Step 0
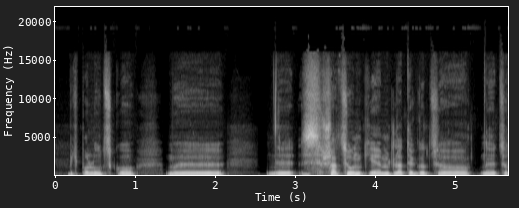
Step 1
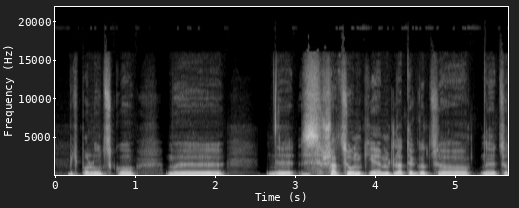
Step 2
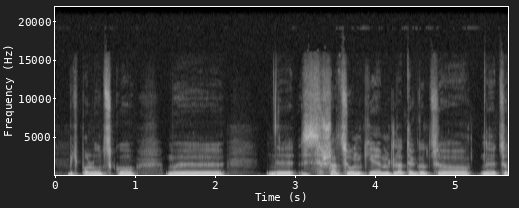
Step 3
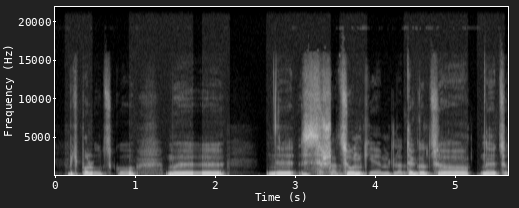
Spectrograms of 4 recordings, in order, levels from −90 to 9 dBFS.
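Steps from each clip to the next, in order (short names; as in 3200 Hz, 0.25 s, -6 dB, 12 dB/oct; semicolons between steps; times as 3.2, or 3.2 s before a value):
nothing audible
in parallel at +1 dB: negative-ratio compressor -22 dBFS; on the sum: limiter -7 dBFS, peak gain reduction 8.5 dB; requantised 10-bit, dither triangular; gain -4.5 dB
step gate ".xxx....xxxxxxx" 131 bpm -12 dB; gain +1.5 dB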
